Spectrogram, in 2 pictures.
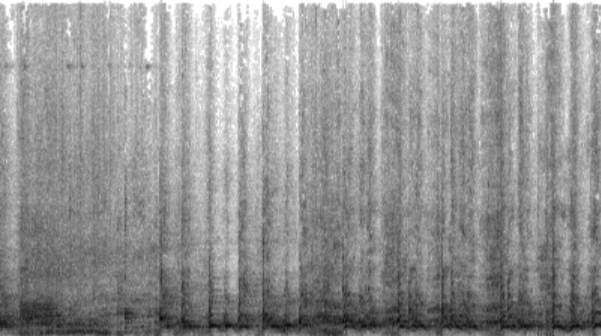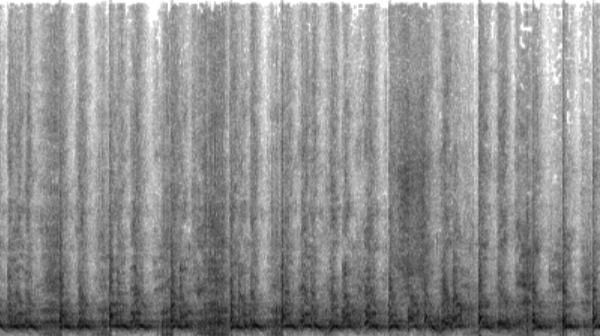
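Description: Staffordshire bull terriers barking excitedly in a quick, almost unbroken run of barks, two or three a second. Happy barking, with tails wagging, set off by a "Who's that?".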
